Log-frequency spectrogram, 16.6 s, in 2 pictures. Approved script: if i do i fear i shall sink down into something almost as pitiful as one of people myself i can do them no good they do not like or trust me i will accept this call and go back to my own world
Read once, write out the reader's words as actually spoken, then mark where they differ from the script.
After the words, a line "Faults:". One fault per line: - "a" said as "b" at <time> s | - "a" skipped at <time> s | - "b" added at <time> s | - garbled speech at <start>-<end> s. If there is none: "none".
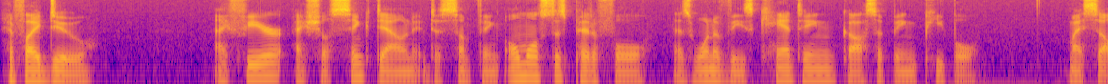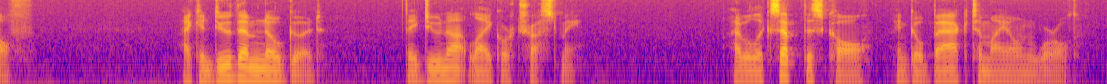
if i do i fear i shall sink down into something almost as pitiful as one of these canting gossiping people myself i can do them no good they do not like or trust me i will accept this call and go back to my own world
Faults:
- "these canting gossiping" added at 5.5 s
